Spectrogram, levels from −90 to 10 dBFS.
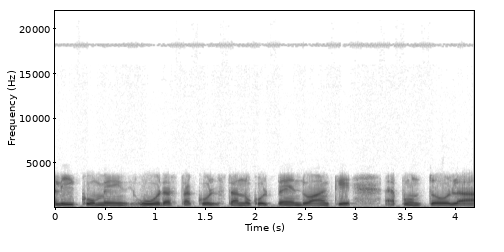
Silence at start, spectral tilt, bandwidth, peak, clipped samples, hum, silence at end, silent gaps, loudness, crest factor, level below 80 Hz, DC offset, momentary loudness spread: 0 s; -7.5 dB/octave; 19.5 kHz; -6 dBFS; under 0.1%; none; 0 s; none; -20 LUFS; 14 dB; -74 dBFS; under 0.1%; 6 LU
